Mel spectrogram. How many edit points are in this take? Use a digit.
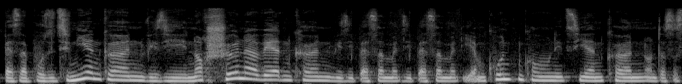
1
